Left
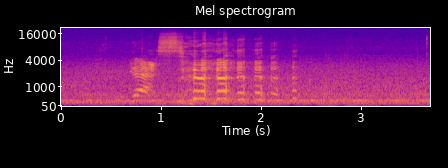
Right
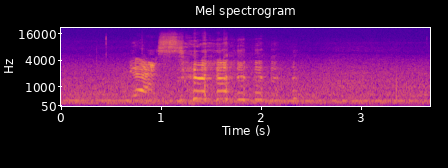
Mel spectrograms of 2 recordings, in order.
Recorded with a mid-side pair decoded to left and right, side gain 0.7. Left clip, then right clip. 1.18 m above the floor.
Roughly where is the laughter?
Ahead.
